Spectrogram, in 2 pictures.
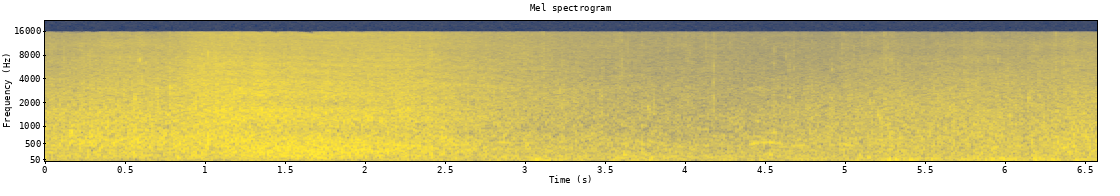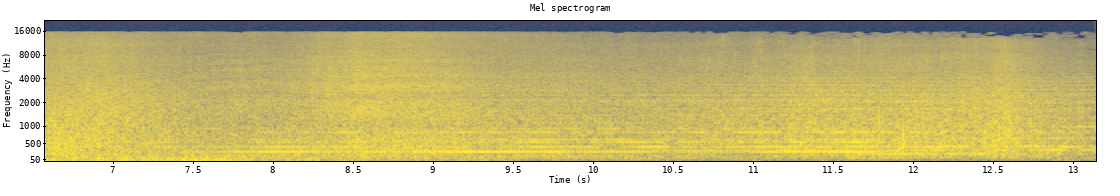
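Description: Small waves washing onto a sandy beach, surging and ebbing in slow swells, with wind on the microphone. Background music with steady held notes fades in during the second half.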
